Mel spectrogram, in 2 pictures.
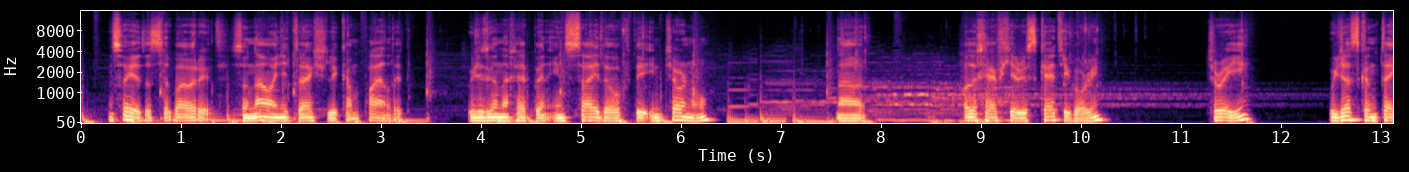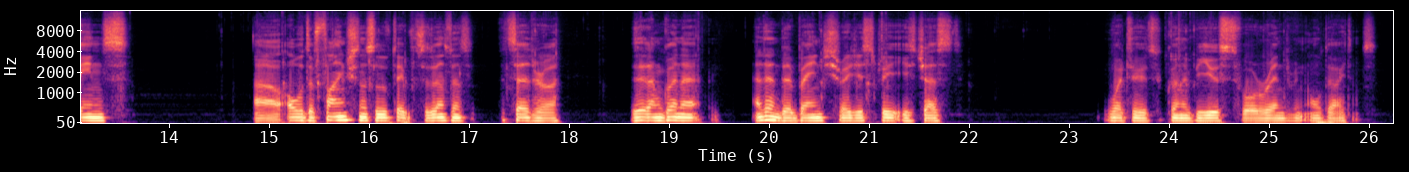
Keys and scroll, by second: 1.8-3.9 typing, 3.9 Return, 5.1 Return, 5.5 Return, 5.5 k, 7.1 j, 7.2 j, 7.3 j, 7.5 j, 7.7 Return, 9.7-17.7 typing, 17.3 Escape, 19.6-22.3 typing, 22.1 Escape, 23.8-25.0 typing.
